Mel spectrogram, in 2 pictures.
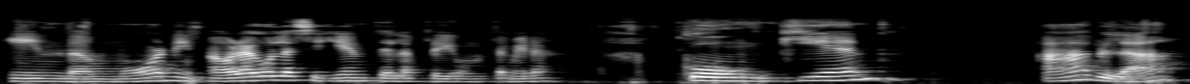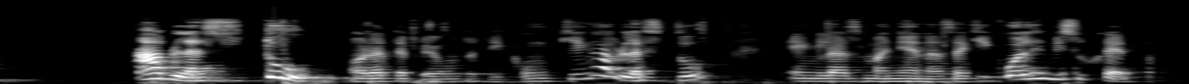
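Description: A man's voice: medium pitch, a bit bright, recorded from a distance. A man teaching an English grammar lesson, coaxing his students step by step with repeated questions. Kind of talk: live online grammar lesson.

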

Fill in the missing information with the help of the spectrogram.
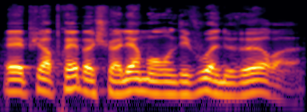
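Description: A tired man casually commenting on his own game, excitable and talking to himself and his opponent. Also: on the low side, fast. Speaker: gaming video host.

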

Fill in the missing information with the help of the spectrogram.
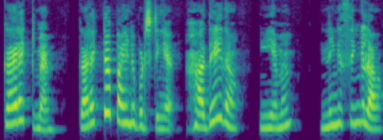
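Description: A woman voicing a chatty, nosy college staffer in a cartoon, gossipy and cheeky, lower than her other voices. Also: expressive, fast, no room sound. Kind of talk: cartoon voice dubbing. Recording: dull dry lo-fi sound.

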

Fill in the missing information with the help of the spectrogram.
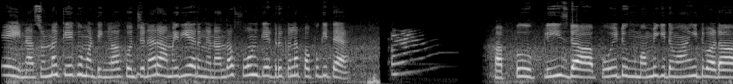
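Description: A woman's voice: very high voice, steady tone, quick pace, background noise. Woman voicing a caring cartoon big brother. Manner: soothing, bossy at times. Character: boy Raju, calm caring older brother.

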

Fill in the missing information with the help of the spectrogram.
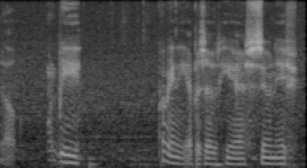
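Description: Low-voiced man narrating a grim game story. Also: a little slow, vocal fry, noisy background. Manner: rambling, swears casually, brooding dramatic storytelling. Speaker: game streamer. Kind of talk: in-character narration of a strategy game.

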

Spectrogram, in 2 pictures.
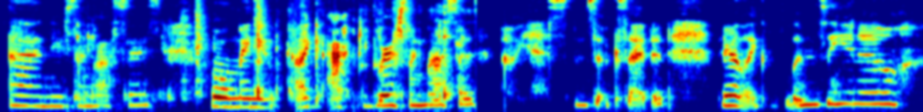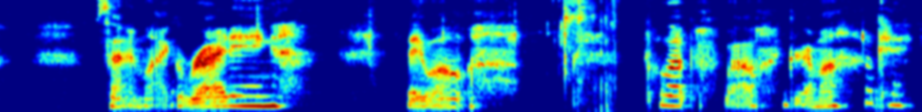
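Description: A woman's voice: sits high, a little slow, vocal fry, pauses often, slight background noise, low-quality recording. A young woman vlogging casually to a handheld camera outdoors, bubbly and giggly, with many "like" fillers. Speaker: travel and fitness vlogger. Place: outdoors at a lake and in the mountains.

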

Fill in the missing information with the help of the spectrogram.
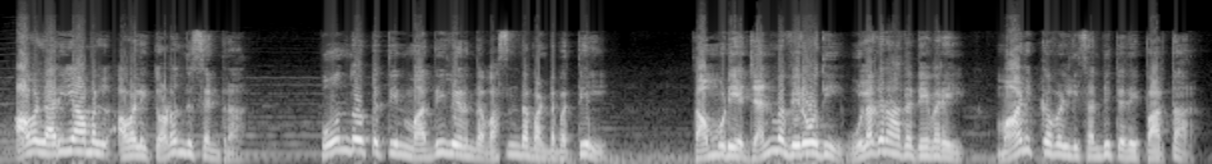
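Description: A man narrating a historical novel as an audiobook, reading in an expressive, dramatic way. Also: high voice, slightly rough.

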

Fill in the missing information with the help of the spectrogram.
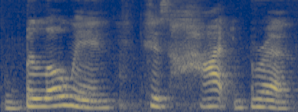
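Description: Chatty young woman doing a beauty vlog, kinda roomy echo, faint background hum. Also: medium pitch. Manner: bubbly, chatty, fast asides. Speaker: beauty vlogger. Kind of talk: casual sponsored product talk to camera. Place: home filming studio, indoors. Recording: roomy studio with faint ambience.

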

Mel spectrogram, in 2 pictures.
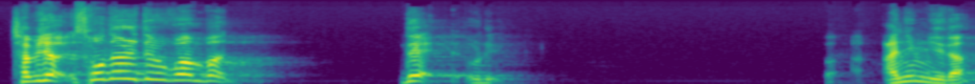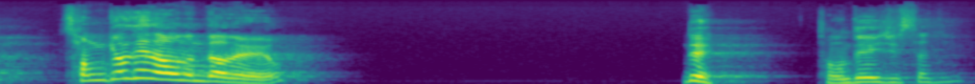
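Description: A high, bright-toned male pastor preaches in a sanctuary with a long, ringing reverb. His delivery is animated and chatty, and his pitch swings widely as he acts out quoted lines and puts questions to the congregation. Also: a little slow, long pauses. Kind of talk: Wednesday evening sermon with audience quiz. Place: church sanctuary. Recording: long church hall reverb.

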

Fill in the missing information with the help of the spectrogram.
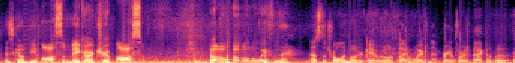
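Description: On a small boat out on open water, an excited dad with a mid-range male voice coaches his kids on fishing, firing off quick instructions and repeating them. He's filming casually, and the boat's action camera catches wind and boat noise.

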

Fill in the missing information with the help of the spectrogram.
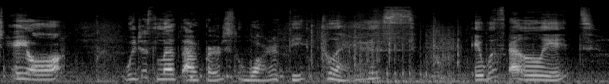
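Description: In her twenties, this female vlogger speaks at a slow pace in a fairly high voice, chatting informally with her viewers. She films indoors in a parked car and a room at home, with the camera held at arm's length or propped close, so the audio picks up noisy ambient sound.

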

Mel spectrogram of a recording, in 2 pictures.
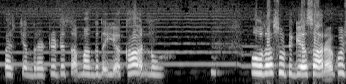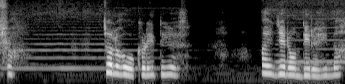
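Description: A woman's voice: high-pitched, dull audio. An actress playing a grieving mother who weeps and consoles her family in a short drama. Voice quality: tearful, wailing lament. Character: grieving middle-aged mother, tender and weary. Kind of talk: emotional village drama acting.

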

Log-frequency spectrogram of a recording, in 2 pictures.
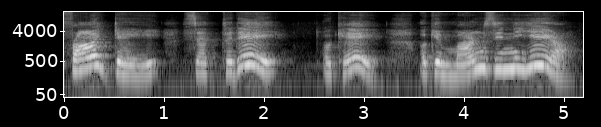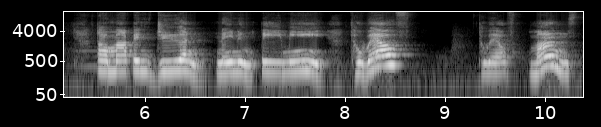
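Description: A woman's voice: high-pitched, lively intonation, a bit bright. A woman teaching English vocabulary in a bilingual lesson, repeating each word for her students and addressing them fondly as children. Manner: drills vocabulary with slow, stretched repetition.

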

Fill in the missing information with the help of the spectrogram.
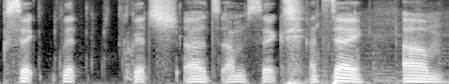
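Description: A man's voice: lowish voice, fairly even intonation, slow pace. A man with a stuffy, congested voice from a cold, giving rambling, hesitant casual commentary as he plays a game on his channel. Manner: rambling, hesitant, laughing often. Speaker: gaming channel host. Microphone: desk microphone set to high sensitivity. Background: game music.

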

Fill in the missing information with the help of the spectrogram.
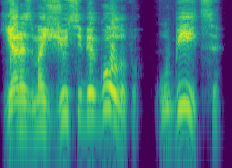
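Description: A man voicing an agitated, rebellious male asylum patient who shouts indignantly in an audiobook reading. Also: lowish voice, very animated, slow, breathy edge, no echo, exaggerated voice. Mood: despairing.

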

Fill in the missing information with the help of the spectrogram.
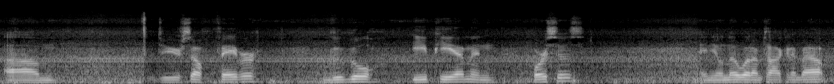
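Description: A man with a somewhat low voice speaks at an unhurried, drawn-out pace, walking a fence line outdoors. He is plain-spoken and folksy, chatting directly to viewers about trapping. The phone recording carries a clear, steady background noise. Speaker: nuisance wildlife trapper. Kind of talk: casual outdoor video walkthrough. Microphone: handheld phone camera.

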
